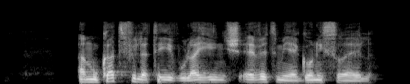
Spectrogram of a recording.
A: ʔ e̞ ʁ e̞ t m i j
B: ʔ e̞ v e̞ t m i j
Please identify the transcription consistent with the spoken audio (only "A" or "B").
B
